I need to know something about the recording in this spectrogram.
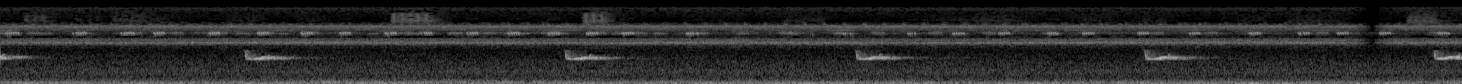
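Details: Crickets at night in the forest: a steady high pulsed trill with beats about twice a second over a constant shrill drone. A short descending hoot-like call repeats roughly every three seconds, with low background rumble.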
